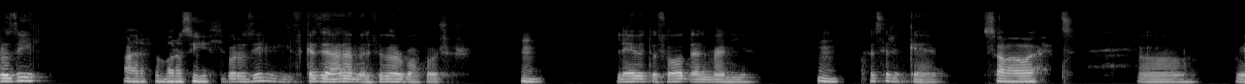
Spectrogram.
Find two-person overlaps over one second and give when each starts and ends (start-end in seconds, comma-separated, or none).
none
